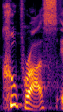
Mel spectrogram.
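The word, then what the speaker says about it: Kupros (Κύπρος): It's actually pronounced Kupros in the Greek, but it's Cyprus, because the winds were against us.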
